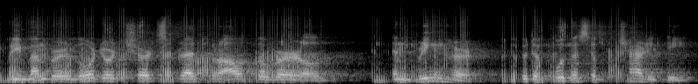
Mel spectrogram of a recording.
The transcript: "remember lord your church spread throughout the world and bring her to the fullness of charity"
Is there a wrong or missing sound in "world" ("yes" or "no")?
no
